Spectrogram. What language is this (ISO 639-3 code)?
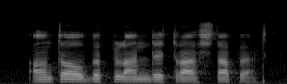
afr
